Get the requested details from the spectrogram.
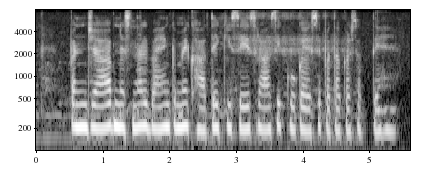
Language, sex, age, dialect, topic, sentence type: Hindi, female, 25-30, Awadhi Bundeli, banking, question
